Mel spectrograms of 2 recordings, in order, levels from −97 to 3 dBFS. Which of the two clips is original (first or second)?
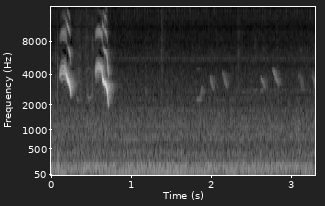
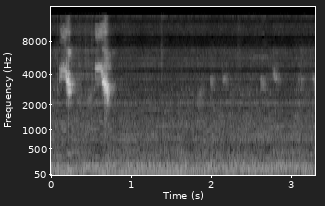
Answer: first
